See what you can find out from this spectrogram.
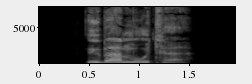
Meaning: dative of Übermut
- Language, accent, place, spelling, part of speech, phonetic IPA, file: German, Germany, Berlin, Übermute, noun, [ˈyːbɐˌmuːtə], De-Übermute.ogg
